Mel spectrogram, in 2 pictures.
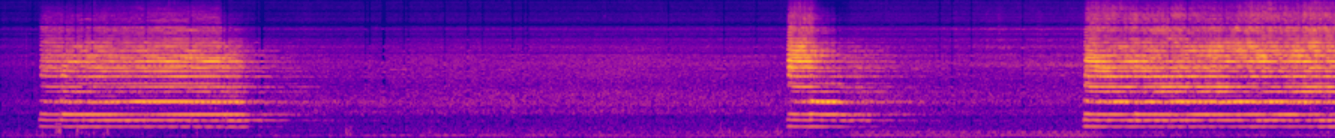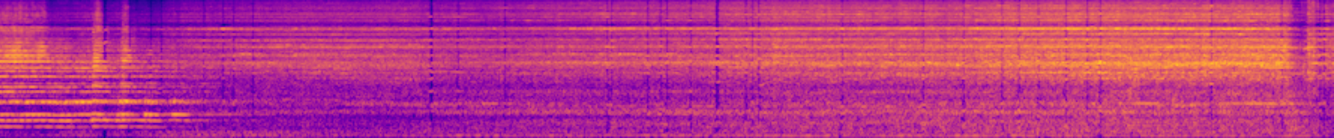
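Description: Norfolk Southern freight locomotive's horn, a chord of several notes, blown long, short, long for the grade crossing. The train then passes, its engine and wheel noise on the rails growing steadily louder until it is cut off near the end.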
